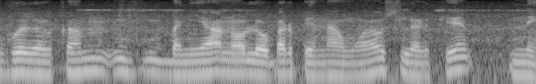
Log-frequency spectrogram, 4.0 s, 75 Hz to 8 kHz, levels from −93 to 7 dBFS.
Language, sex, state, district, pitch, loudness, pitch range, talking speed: Hindi, male, Bihar, Muzaffarpur, 135 Hz, -20 LUFS, 130-150 Hz, 180 wpm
